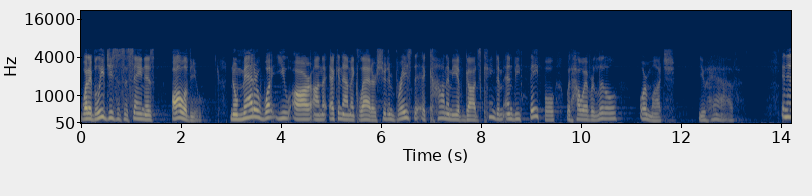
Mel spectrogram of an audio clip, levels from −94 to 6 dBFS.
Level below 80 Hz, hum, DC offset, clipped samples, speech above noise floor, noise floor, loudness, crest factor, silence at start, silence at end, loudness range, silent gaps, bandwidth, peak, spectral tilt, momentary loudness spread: -84 dBFS; none; under 0.1%; under 0.1%; 44 dB; -80 dBFS; -36 LUFS; 22 dB; 0 s; 0 s; 11 LU; none; 5.8 kHz; -14 dBFS; -5 dB/octave; 18 LU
